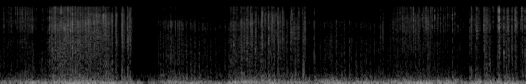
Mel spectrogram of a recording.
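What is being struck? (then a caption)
Woven straw bag. Long nails scratch across the woven texture of a straw bag's surface. The result is a continuous, crackly rasping with a rumbling low end and a hissing bright top, broken by a brief quiet dip near the middle.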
